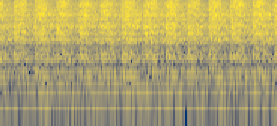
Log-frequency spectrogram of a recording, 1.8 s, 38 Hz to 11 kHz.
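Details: K20 turbo engine in a Wildcat buggy, before its first start after fresh oil fill: ECU plug unplugged so it can't fire, steady rhythmic cranking pulses about five a second with no firing, spun on the starter to build oil pressure; normal cranking.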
